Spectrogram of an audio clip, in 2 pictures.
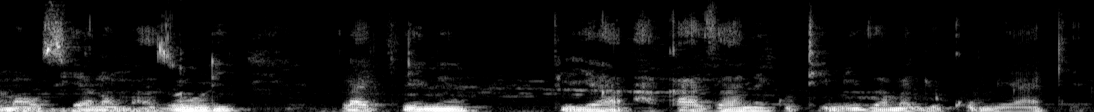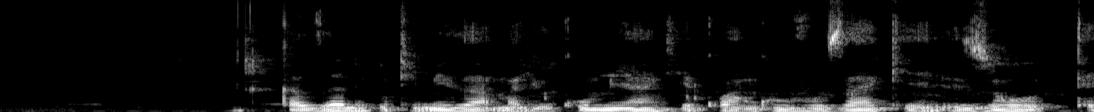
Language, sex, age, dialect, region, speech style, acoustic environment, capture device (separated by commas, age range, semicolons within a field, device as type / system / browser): Swahili, male, 25-34, Tanzania - Dar es Salaam, Tanzania, excited; happy, traffic, mobile / Linux / Chrome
